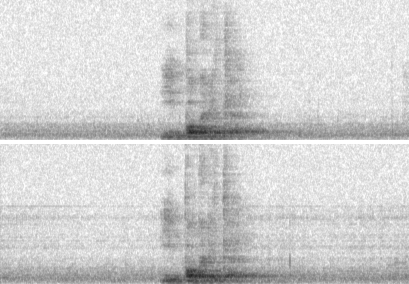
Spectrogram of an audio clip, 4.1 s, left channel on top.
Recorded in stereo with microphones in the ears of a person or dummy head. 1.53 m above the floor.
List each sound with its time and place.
1.6 s a man speaking: 60° right (ahead or behind), 2.5 m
